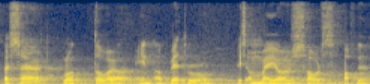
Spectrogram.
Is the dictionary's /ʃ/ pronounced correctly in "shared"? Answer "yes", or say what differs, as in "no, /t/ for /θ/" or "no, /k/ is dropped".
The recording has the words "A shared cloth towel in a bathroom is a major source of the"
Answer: no, /s/ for /ʃ/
